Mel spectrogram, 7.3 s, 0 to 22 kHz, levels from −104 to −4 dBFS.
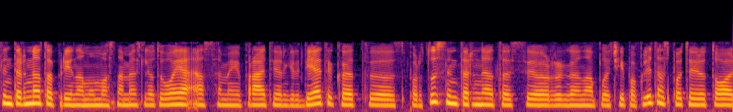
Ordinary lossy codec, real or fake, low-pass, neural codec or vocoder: AAC, 48 kbps; fake; 5.4 kHz; codec, 16 kHz, 16 kbps, FreqCodec, larger model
